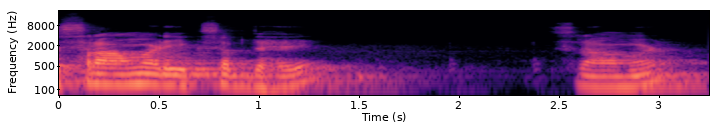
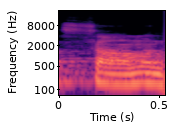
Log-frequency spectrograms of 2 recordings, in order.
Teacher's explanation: हिंदी में क्या होता है, इसका दंत श्र का प्रयोग होता है। जैसे श्रावण एक शब्द है, श्रावण, तो इसका सावन हो जाएगा, ये दंत सा आ गया। देखिए यहाँ ये श्र लगा है श्रावण, तो इसका दंत हो गया।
